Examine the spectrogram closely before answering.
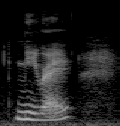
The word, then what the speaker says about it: Mirai: I'm Mirai, pronounced like do-re-mi, Mirai, and welcome back to my channel.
